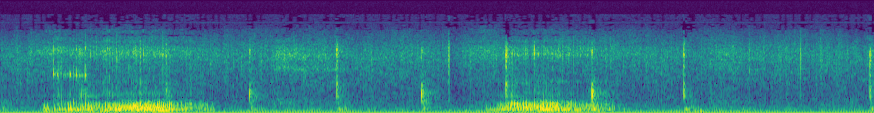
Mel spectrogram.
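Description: A man snores twice, each a loud, rumbling, drawn-out breath, with a pause between them filled by faint scattered clicks and ticks in an otherwise quiet room.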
